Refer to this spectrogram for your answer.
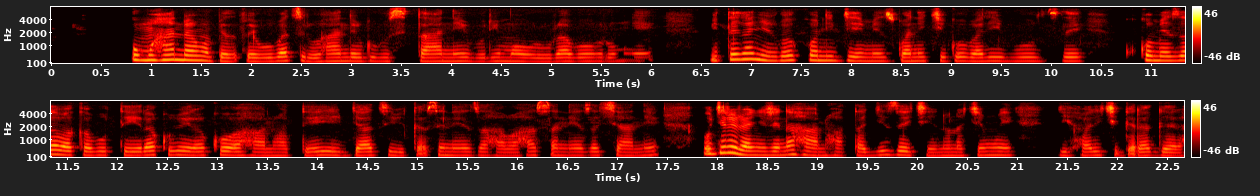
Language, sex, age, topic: Kinyarwanda, female, 25-35, education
